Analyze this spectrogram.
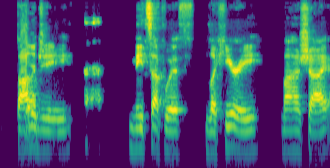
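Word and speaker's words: Lahiri Mahasaya: Babaji meets up with Lahiri Mahashai, I think that's how you say it, Lahiri Mahashai, who's then the guru of Sri Yukteswar, and who's the guru of Yogananda, right?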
